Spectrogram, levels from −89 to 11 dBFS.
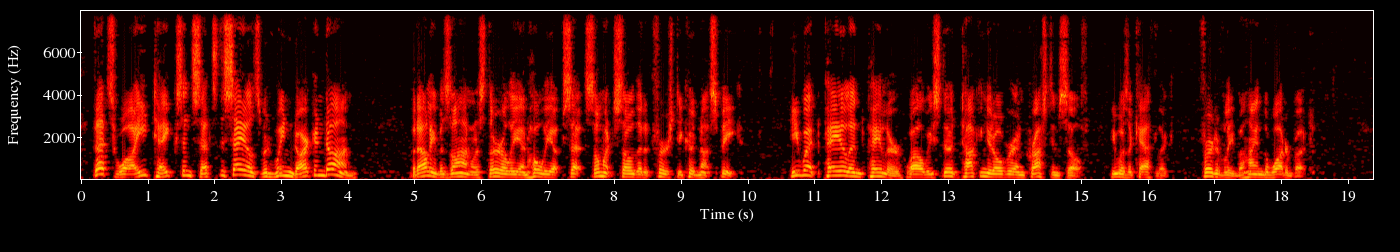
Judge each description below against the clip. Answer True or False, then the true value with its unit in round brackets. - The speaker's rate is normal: True (165 wpm)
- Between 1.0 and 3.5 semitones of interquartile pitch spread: False (5.5 semitones)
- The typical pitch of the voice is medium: True (150 Hz)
